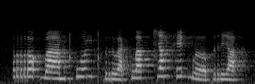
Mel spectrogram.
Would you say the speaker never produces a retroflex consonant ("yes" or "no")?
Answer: yes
